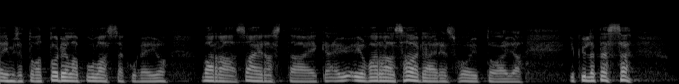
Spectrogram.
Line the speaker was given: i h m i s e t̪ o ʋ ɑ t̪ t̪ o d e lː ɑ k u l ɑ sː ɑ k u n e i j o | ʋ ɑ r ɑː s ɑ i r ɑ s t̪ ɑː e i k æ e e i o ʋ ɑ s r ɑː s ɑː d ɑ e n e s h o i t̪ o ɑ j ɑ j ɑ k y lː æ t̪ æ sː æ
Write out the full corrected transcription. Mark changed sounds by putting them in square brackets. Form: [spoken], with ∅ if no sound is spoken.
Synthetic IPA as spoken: i h m i s e t̪ o ʋ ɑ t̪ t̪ o d e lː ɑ [p] u l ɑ sː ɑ k u n e i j o | ʋ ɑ r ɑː s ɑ i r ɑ s t̪ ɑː e i k æ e e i o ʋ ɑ [∅] r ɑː s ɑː d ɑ e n e s h o i t̪ o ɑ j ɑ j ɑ k y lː æ t̪ æ sː æ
